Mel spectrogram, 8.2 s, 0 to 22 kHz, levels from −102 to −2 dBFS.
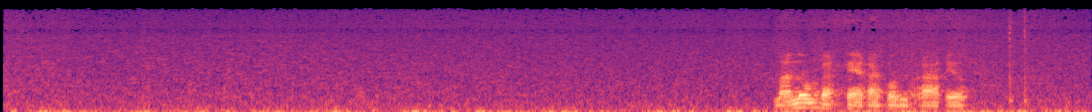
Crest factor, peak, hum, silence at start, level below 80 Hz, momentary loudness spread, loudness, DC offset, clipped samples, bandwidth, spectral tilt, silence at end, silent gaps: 20 dB; -2 dBFS; none; 0.05 s; -40 dBFS; 22 LU; -16 LUFS; under 0.1%; under 0.1%; 17 kHz; -6 dB/octave; 0 s; none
